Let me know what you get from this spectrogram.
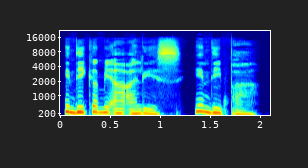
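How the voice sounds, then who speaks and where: A woman storyteller voicing a wronged wife who is coldly calm and determined. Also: medium pitch, moderate pace, no echo, studio quality, pitched above the performer's own voice, natural voice.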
